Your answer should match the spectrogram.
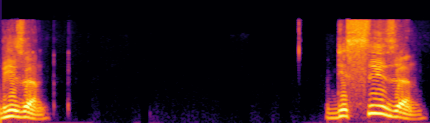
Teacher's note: ডিসি, এই সির উপরে স্ট্রেজ হবে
